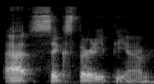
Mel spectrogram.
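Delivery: slow, clear modeling; walk the class through it slowly; slow model sentence. Shown as a demonstration. Teacher modeling the plural form for students, slow. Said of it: "Pero todos los restos".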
